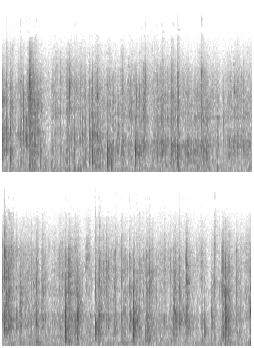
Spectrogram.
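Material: PVC plastic.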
